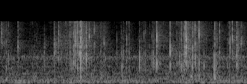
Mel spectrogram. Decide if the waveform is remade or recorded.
recorded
